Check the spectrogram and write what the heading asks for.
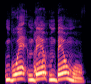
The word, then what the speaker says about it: Mbeumo: Mbeumo. That's how you pronounce it.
